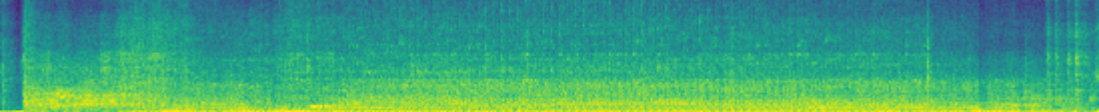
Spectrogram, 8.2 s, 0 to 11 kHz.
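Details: 2013 Steiner 440 air-cooled tractor, previously crank no-start with no fuel delivery, now catches quickly on first crank and settles into a steady, even idle with no misses or knocks.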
